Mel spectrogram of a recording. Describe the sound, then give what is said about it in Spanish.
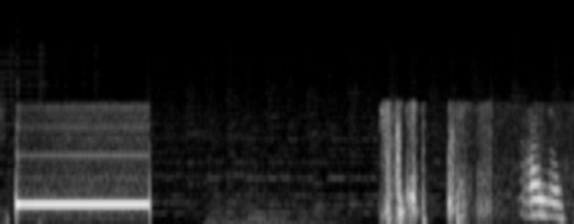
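A telephone rings through on the line: one steady, buzzing electronic tone lasting about a second, then a quiet pause before someone starts talking. “A ver, ahí entró la llamada.”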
